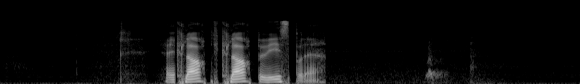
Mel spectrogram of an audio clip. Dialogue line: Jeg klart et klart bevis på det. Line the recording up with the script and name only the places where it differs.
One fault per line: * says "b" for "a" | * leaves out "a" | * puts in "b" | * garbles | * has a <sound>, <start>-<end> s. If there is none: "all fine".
* has a whoosh, 4.2-4.5 s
